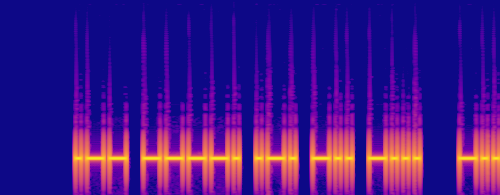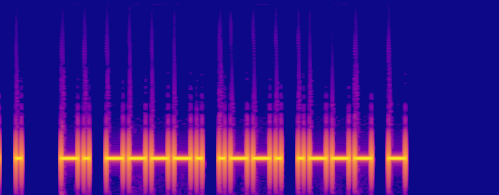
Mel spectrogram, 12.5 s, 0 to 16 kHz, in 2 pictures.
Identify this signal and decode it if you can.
Morse code, heard as a keyed tone, about 17 wpm, 700 Hz. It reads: W9RDB DE N9PJT
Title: USA Callsign DE Callsign - 5 Characters - 17wpm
